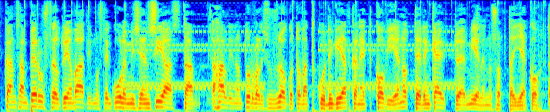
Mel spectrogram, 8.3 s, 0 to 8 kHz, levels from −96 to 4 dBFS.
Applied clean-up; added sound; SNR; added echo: none; Telephone / Typing; 16 dB; none.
